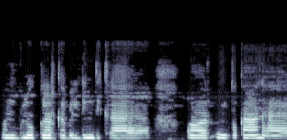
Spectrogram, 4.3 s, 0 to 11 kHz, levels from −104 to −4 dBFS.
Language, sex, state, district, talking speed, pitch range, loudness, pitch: Hindi, female, Bihar, Gopalganj, 140 wpm, 195-210 Hz, -15 LUFS, 205 Hz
